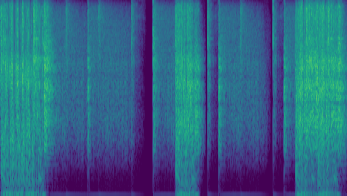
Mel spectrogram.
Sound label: Noise Beat; Drums & Drones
